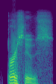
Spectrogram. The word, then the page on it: berceuse: American English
